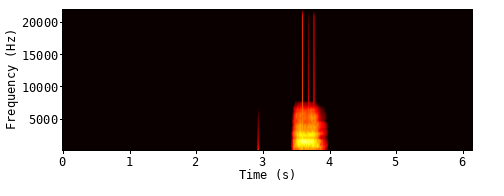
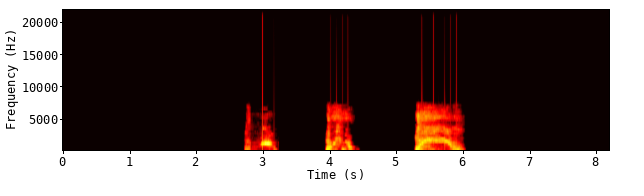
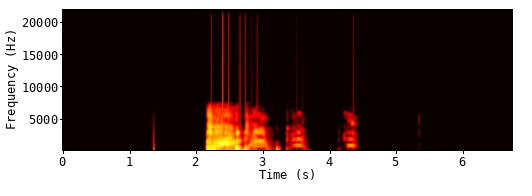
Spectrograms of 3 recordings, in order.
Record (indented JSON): {
  "exhalation_length": "6.1 s",
  "exhalation_amplitude": 24017,
  "exhalation_signal_mean_std_ratio": 0.18,
  "three_cough_length": "8.2 s",
  "three_cough_amplitude": 14365,
  "three_cough_signal_mean_std_ratio": 0.27,
  "cough_length": "6.7 s",
  "cough_amplitude": 16979,
  "cough_signal_mean_std_ratio": 0.25,
  "survey_phase": "beta (2021-08-13 to 2022-03-07)",
  "age": "65+",
  "gender": "Male",
  "wearing_mask": "No",
  "symptom_cough_any": true,
  "symptom_runny_or_blocked_nose": true,
  "symptom_shortness_of_breath": true,
  "symptom_sore_throat": true,
  "symptom_abdominal_pain": true,
  "symptom_fatigue": true,
  "symptom_onset": "4 days",
  "smoker_status": "Ex-smoker",
  "respiratory_condition_asthma": false,
  "respiratory_condition_other": false,
  "recruitment_source": "Test and Trace",
  "submission_delay": "2 days",
  "covid_test_result": "Positive",
  "covid_test_method": "RT-qPCR",
  "covid_ct_value": 12.0,
  "covid_ct_gene": "ORF1ab gene",
  "covid_ct_mean": 12.3,
  "covid_viral_load": "89000000 copies/ml",
  "covid_viral_load_category": "High viral load (>1M copies/ml)"
}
